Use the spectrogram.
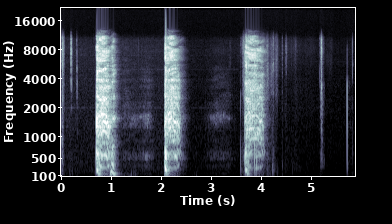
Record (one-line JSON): {"three_cough_length": "5.9 s", "three_cough_amplitude": 32767, "three_cough_signal_mean_std_ratio": 0.3, "survey_phase": "beta (2021-08-13 to 2022-03-07)", "age": "45-64", "gender": "Male", "wearing_mask": "No", "symptom_none": true, "smoker_status": "Never smoked", "respiratory_condition_asthma": false, "respiratory_condition_other": false, "recruitment_source": "REACT", "submission_delay": "3 days", "covid_test_result": "Negative", "covid_test_method": "RT-qPCR"}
